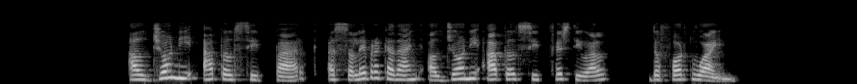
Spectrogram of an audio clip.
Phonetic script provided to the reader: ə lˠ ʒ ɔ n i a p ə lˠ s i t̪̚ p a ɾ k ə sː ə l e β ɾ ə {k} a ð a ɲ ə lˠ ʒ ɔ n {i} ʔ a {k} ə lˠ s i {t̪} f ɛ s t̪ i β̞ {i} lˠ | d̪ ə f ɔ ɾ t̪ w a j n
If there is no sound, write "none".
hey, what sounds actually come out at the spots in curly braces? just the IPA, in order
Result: k, i, p, t̪, a

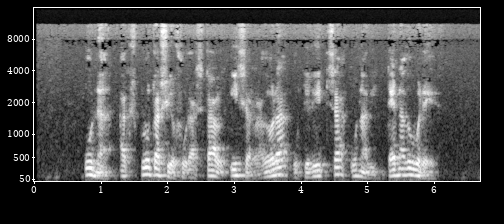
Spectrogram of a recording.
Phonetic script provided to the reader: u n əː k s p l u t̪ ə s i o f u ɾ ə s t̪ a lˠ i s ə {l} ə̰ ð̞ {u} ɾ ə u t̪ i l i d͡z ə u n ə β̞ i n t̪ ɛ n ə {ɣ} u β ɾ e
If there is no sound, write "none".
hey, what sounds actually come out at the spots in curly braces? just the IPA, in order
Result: r, o, ð

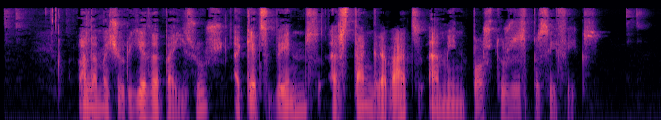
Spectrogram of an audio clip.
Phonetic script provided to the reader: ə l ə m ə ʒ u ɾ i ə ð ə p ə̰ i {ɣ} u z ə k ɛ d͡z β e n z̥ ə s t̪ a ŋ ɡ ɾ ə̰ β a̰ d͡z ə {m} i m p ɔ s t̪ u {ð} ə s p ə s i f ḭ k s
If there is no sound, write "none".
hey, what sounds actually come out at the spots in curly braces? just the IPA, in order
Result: z, m, z

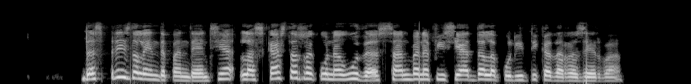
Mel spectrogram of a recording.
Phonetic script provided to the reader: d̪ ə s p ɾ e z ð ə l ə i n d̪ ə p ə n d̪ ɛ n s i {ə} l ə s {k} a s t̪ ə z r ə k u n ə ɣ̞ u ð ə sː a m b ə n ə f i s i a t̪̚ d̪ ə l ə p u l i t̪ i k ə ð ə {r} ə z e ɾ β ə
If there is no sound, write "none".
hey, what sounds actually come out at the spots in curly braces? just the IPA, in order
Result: ə, k, r

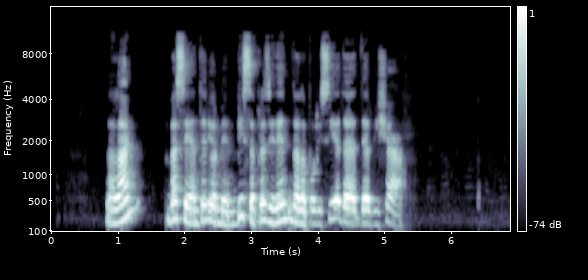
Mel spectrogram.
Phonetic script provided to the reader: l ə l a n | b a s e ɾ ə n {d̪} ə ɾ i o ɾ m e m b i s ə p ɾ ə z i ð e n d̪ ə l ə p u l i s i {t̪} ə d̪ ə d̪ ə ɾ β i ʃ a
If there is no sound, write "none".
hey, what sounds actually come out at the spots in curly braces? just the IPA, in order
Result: t̪, none

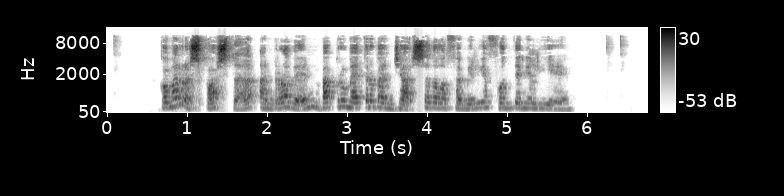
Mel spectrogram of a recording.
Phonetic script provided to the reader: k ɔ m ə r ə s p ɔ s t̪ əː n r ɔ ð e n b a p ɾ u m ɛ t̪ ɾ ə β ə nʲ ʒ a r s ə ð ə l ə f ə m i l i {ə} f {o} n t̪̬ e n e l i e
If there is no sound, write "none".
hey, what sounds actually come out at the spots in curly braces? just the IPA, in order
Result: ə, o

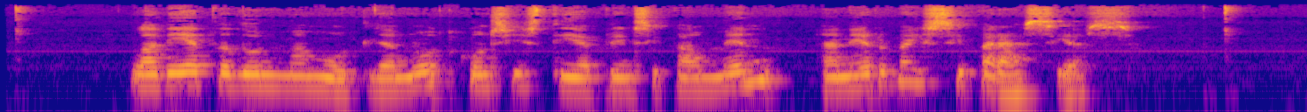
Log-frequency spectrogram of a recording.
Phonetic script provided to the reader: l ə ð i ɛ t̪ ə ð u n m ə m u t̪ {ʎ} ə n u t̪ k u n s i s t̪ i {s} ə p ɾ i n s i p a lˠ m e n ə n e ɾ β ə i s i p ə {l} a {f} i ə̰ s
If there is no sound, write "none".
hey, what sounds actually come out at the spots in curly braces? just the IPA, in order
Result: ʎ, none, ɾ, s

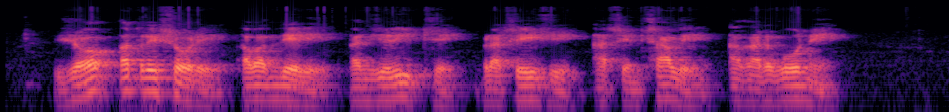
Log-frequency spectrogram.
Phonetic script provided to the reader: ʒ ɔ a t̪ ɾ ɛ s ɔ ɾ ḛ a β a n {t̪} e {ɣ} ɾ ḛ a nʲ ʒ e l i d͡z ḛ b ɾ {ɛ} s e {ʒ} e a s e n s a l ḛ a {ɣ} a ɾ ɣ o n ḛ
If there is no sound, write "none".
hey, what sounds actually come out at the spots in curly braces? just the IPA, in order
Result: d̪, none, a, ʒ, ɣ

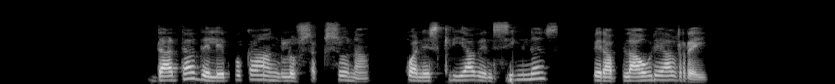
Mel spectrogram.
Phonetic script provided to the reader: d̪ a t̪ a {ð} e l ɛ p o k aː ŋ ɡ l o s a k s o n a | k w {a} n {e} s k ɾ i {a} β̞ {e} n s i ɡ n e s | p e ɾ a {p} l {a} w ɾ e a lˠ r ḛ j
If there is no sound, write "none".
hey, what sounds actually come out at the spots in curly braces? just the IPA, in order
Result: ð, a, e, a, e, p, a

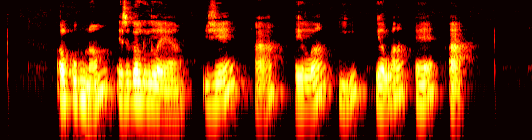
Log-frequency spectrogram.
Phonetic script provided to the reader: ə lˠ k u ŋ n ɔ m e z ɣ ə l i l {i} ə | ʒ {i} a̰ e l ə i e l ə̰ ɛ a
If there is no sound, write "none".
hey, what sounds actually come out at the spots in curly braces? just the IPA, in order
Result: ɛ, e

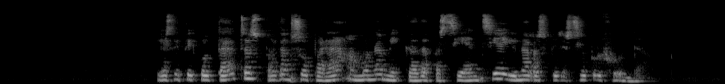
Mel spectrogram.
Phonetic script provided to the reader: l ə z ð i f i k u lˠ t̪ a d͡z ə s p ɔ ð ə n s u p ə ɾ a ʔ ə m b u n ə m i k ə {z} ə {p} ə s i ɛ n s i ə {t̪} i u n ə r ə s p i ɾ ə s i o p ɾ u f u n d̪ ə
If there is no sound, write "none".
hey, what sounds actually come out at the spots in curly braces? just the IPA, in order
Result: ð, p, none

